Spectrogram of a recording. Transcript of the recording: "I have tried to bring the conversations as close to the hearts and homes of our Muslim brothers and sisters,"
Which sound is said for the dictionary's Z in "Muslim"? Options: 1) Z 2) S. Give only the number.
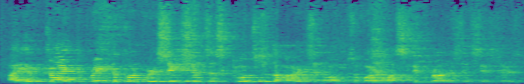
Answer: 2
